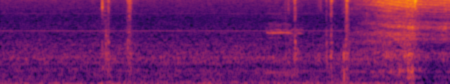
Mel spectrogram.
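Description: Steady low background hum of room noise, such as a fan or air conditioner, with a few faint clicks about half a second in and again around a second and a half in.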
